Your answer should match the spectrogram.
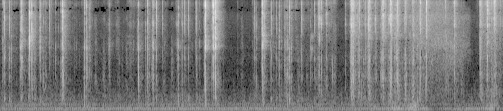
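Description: A chinchilla chewing a crisp loquat leaf: rapid, irregular crunches and crackles that come in clusters, with a louder burst about four seconds in.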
